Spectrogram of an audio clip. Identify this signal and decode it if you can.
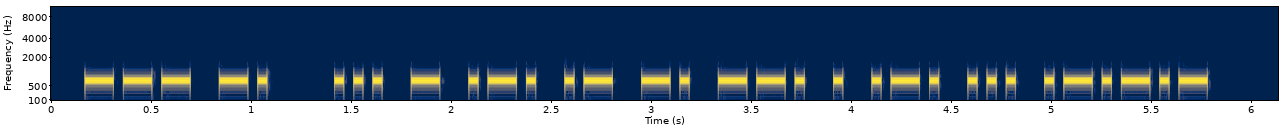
Morse code, heard as a keyed tone, about 25 wpm, 700 Hz. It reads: ON STRANGERS.
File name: practice / 25wpm / Difficult Sentences with Hints - 25wpm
